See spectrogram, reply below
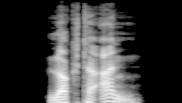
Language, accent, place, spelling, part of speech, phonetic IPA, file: German, Germany, Berlin, lockte an, verb, [ˌlɔktə ˈan], De-lockte an.ogg
- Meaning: inflection of anlocken: 1. first/third-person singular preterite 2. first/third-person singular subjunctive II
